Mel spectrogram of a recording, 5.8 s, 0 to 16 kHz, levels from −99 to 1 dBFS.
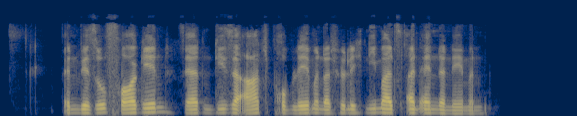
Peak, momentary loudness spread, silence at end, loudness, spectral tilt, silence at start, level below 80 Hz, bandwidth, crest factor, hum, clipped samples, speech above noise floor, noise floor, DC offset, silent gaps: -6 dBFS; 9 LU; 0.95 s; -28 LUFS; -5.5 dB/octave; 0.65 s; -62 dBFS; 9.6 kHz; 22 dB; none; under 0.1%; over 62 dB; under -90 dBFS; under 0.1%; none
